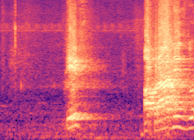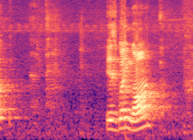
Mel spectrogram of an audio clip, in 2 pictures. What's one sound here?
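An elderly man speaks slowly and calmly into a nearby microphone, in short phrases with pauses.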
